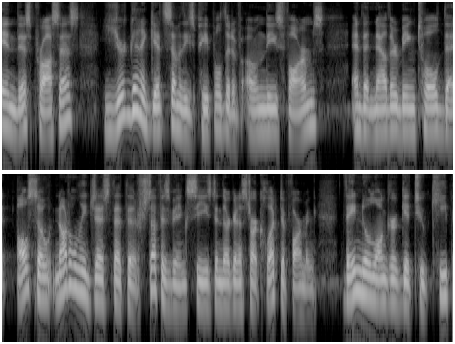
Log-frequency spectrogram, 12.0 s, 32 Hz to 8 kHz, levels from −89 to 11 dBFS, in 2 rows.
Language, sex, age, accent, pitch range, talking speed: English, male, 40-59, American, 110-145 Hz, 230 wpm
